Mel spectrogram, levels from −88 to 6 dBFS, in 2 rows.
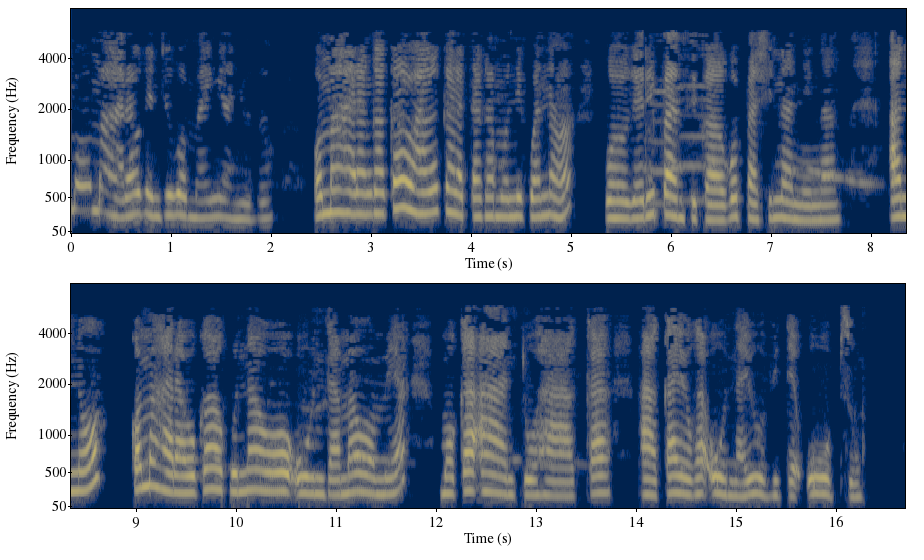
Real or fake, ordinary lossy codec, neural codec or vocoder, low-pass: real; MP3, 24 kbps; none; 7.2 kHz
